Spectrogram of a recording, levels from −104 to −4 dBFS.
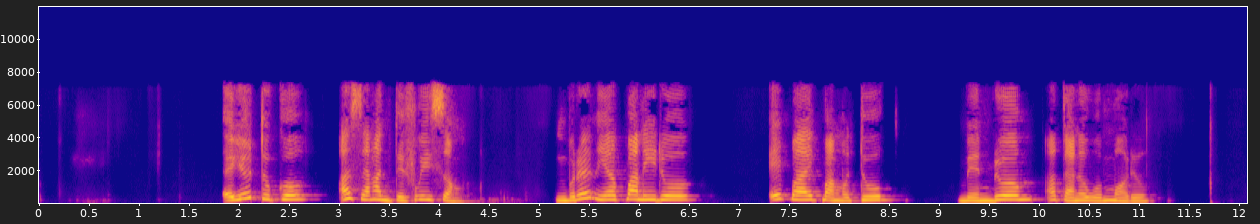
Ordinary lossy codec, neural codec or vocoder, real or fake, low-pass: MP3, 48 kbps; codec, 16 kHz, 2 kbps, X-Codec, HuBERT features, trained on balanced general audio; fake; 7.2 kHz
